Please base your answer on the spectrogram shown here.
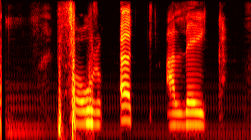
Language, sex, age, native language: Icelandic, male, 8, Icelandic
